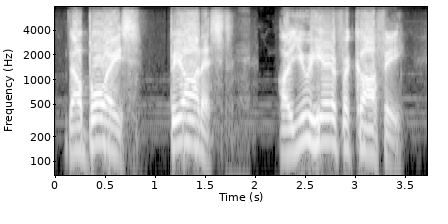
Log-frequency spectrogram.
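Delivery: very slow, loud, drawn-out hollered yell. Playing a character who points at two patrons: yelling in character. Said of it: "point at them and yell".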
